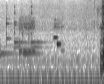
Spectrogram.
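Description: A simple electronic tune of short single notes plays through the car's speakers from the Volkswagen Phaeton's touchscreen phone system as a call is placed. A low steady hum runs underneath.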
